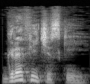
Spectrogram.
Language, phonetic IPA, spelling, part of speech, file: Russian, [ɡrɐˈfʲit͡ɕɪskʲɪj], графический, adjective, Ru-графический.ogg
- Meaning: graphic, graphical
